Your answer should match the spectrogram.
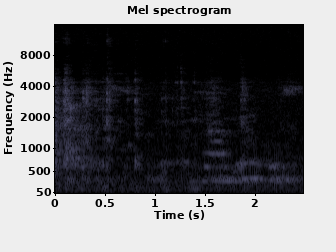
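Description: Near silence, with a few faint ticks in the first second and faint voices later.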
